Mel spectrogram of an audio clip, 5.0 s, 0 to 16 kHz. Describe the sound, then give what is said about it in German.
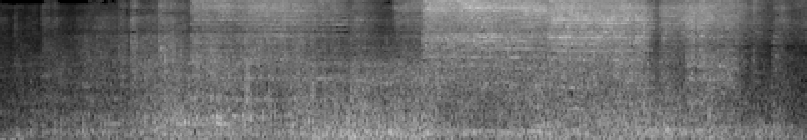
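A freight train of 30 wagons from Basel rolls steadily into the Limmental shunting yard in Switzerland at 5 in the evening, its wagons rumbling and clattering continuously with a faint high squeal of wheels, loud, no voices. “Auf dem Rangierbahnhof Limmental kommt der Zug mit 30 Wegen von Basel an.”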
